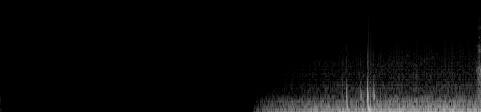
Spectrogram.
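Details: Near silence gives way to a low rumble of wind or traffic with a couple of soft knocks, and no animal sounds.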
